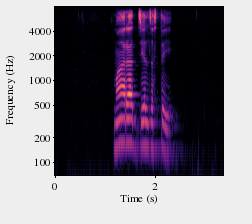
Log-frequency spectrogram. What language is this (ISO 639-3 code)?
nep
